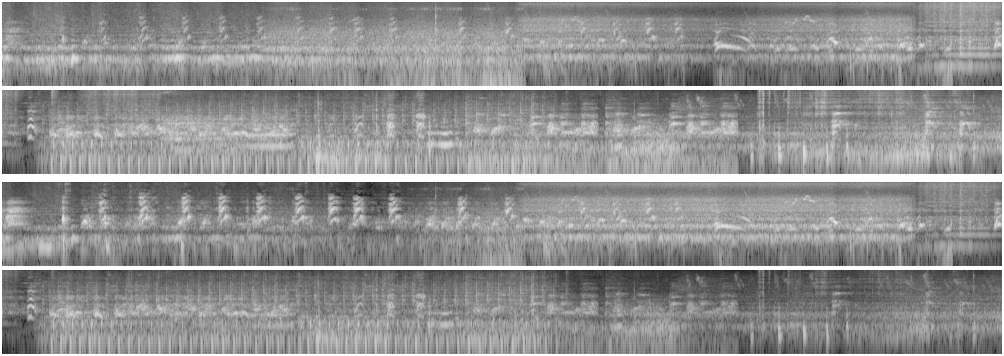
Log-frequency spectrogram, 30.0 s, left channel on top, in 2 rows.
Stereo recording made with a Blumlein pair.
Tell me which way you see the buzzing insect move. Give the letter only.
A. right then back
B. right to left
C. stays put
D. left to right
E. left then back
A.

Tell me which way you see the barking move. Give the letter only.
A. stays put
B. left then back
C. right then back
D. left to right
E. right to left
E.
